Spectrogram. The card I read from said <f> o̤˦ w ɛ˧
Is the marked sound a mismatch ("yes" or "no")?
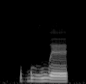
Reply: yes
